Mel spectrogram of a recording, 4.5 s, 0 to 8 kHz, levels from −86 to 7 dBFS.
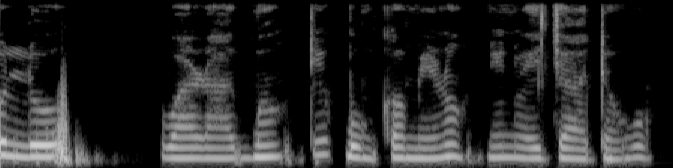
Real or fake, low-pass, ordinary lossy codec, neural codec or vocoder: real; 7.2 kHz; none; none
